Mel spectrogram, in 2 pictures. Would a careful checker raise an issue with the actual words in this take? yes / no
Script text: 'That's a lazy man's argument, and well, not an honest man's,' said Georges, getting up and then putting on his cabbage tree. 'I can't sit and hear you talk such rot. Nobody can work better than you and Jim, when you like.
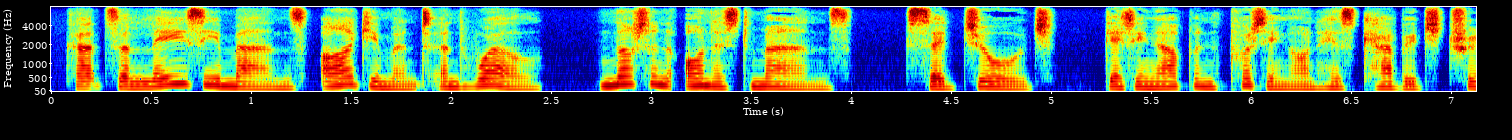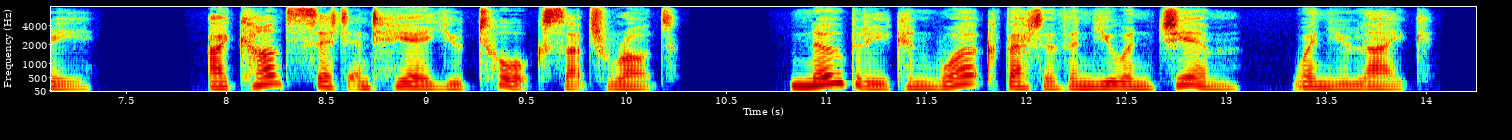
yes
